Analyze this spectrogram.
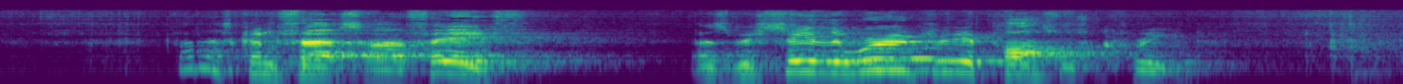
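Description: An older man reads aloud calmly in an echoing room.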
